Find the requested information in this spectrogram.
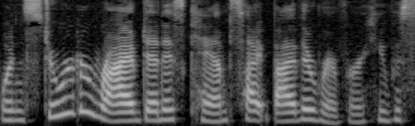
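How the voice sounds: Lively intonation runs through this clip, delivered in a natural reading voice.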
